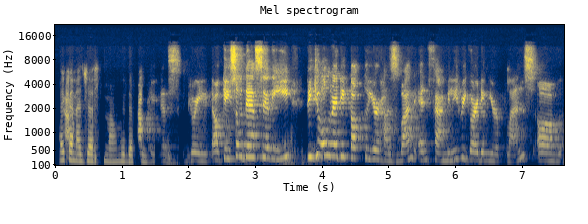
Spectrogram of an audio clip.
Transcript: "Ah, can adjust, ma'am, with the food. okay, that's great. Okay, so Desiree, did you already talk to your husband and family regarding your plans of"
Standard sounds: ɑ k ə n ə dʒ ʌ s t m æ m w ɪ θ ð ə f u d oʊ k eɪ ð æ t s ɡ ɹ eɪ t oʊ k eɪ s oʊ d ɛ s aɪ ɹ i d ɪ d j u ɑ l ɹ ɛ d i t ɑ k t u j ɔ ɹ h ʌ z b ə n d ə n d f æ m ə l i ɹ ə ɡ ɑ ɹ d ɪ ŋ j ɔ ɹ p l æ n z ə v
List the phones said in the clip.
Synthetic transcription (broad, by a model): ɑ k ə n ə dʒ ʌ s t m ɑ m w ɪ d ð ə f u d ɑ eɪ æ t s ɡ ɹ eɪ t oʊ k eɪ s oʊ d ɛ s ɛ ɹ i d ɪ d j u ɑ l ɹ ɛ d i t ɑ k t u j ɔ ɹ h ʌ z b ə n d ə n d f æ m ə l i ɹ ə ɡ ɑ ɹ d ɪ ŋ j ɔ ɹ p l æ n s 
